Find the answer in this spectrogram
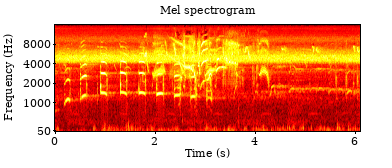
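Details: Yellow-rumped Marshbird singing a loud, melodious whistle: short repeated whistled notes at first, then a rush of overlapping slurred and rising whistles, fading to scattered notes over a constant high insect-like drone.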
